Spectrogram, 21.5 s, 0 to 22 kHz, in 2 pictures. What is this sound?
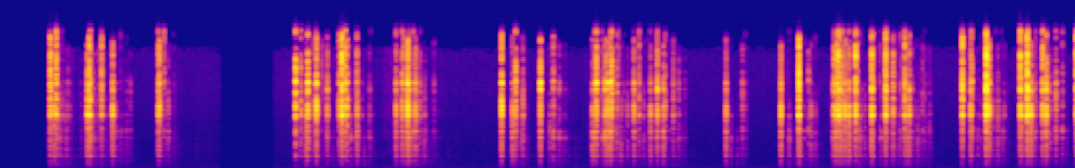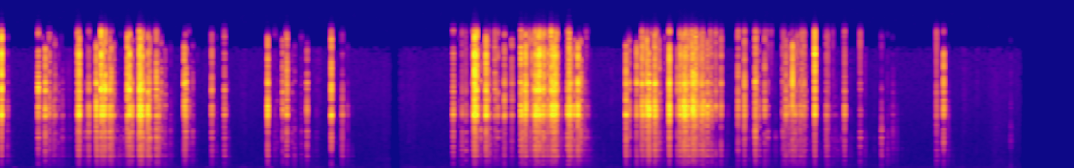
piedrecitas cayendo 2
caida, ceramica, close-up, drop, little, lluvia, piedra, piedrecita, rain, stone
